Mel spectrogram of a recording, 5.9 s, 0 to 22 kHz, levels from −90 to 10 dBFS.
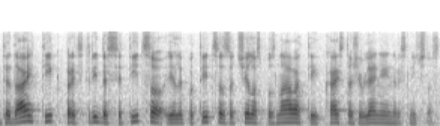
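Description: No faults can be heard.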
